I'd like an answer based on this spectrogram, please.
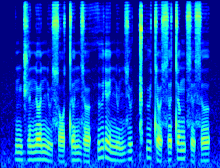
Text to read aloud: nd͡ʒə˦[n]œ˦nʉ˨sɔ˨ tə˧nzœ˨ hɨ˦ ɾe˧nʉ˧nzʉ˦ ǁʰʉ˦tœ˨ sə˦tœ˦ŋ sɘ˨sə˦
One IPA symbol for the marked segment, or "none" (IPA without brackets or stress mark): n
